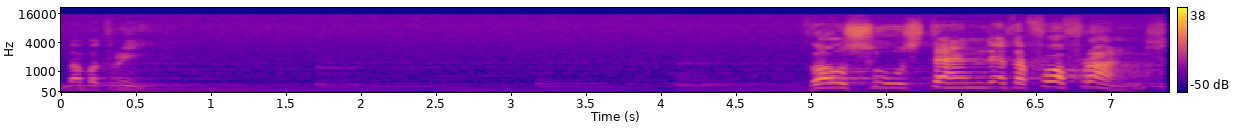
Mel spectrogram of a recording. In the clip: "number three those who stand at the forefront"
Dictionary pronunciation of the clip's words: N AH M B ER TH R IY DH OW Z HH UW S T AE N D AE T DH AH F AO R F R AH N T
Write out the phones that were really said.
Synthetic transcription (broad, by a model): N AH M B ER TH R IY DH OW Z HH UW S T AE N D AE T DH AH F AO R F R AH N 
